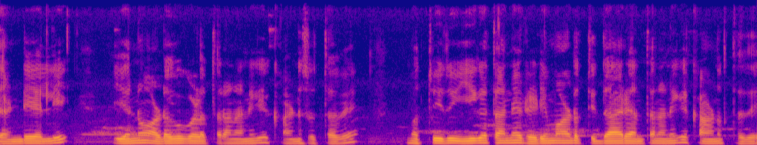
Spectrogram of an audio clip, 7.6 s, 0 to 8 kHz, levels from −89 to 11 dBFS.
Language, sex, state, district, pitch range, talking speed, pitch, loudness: Kannada, male, Karnataka, Bellary, 115-125 Hz, 120 wpm, 120 Hz, -16 LUFS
